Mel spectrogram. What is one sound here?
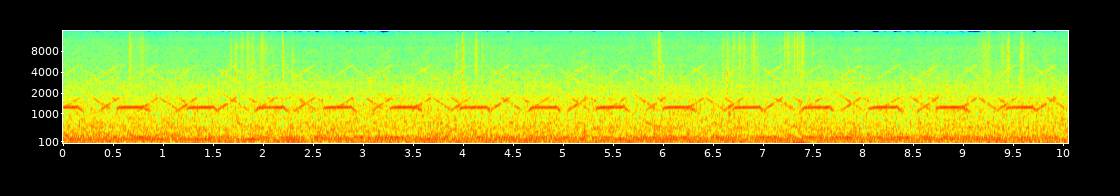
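A helicopter's rotor thumps steadily with a low engine drone.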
